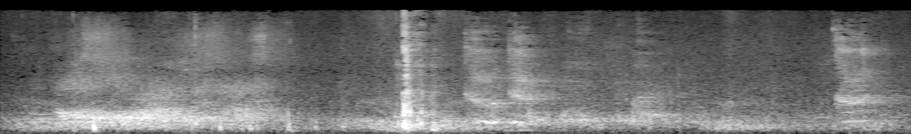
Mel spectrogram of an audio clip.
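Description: A single sharp cough bursts out midway through, loud, against a steady low background rumble with faint muffled shuffling around it.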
